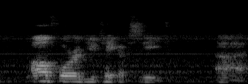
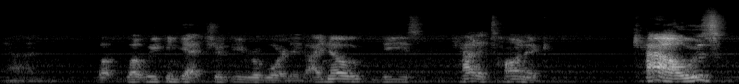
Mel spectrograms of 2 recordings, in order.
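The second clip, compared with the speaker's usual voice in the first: slow grand speech; 6 dB louder, slower than usual. Acted. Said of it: "And he says".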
